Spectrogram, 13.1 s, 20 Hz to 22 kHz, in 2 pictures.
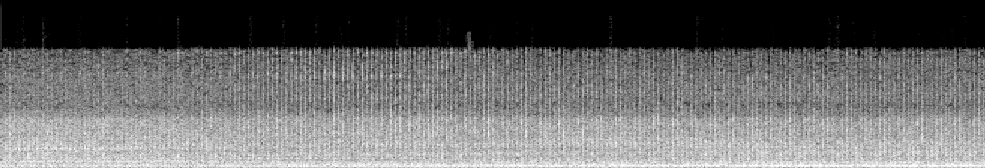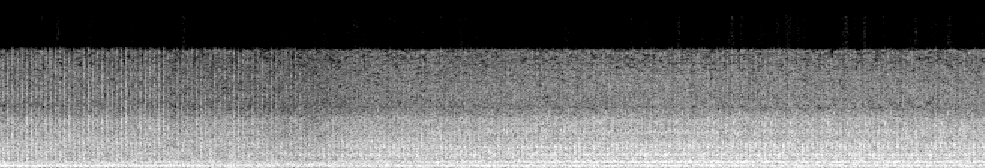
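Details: Hyundai ix35 G4KD engine, 66,000 km, started cold after 12 hours standing outdoors, idling with a steady, light, tinny, sharp knock about four times a second; piston knock from scoring in cylinders 2, 3 and 4.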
